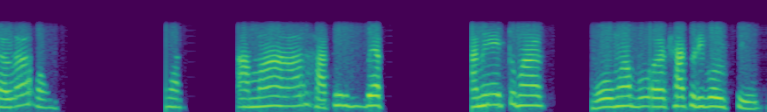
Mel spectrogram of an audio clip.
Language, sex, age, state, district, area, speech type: Bengali, female, 60+, West Bengal, Kolkata, urban, conversation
